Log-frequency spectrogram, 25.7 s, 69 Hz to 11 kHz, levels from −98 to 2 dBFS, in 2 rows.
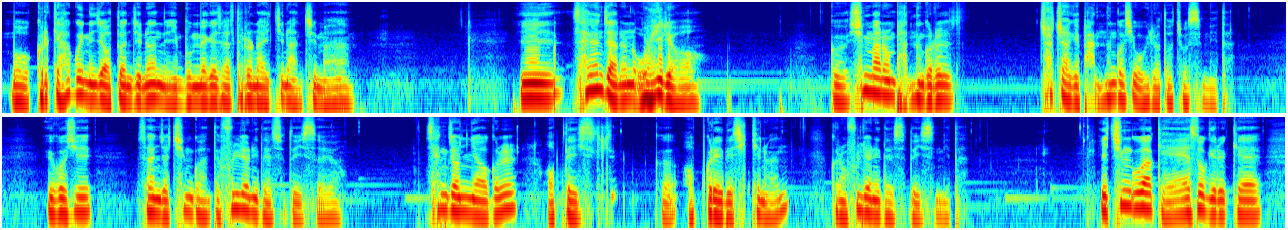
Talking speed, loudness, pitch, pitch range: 265 characters per minute, -15 LUFS, 125 Hz, 110-145 Hz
